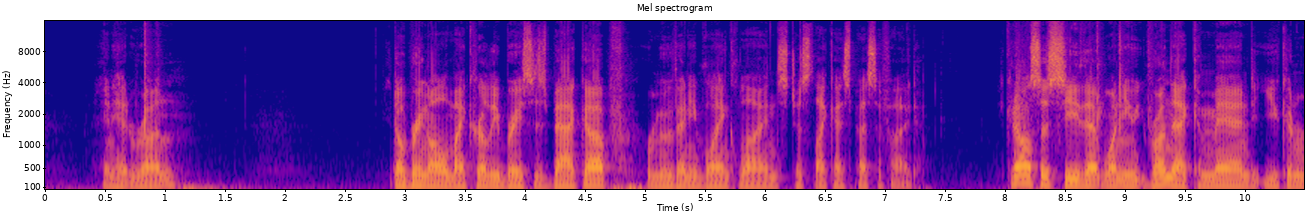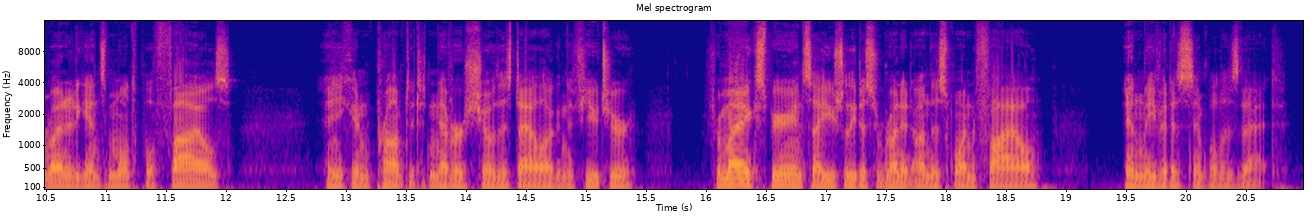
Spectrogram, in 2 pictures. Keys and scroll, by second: 8.7 alt+super+l, 8.9 alt+super+l.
